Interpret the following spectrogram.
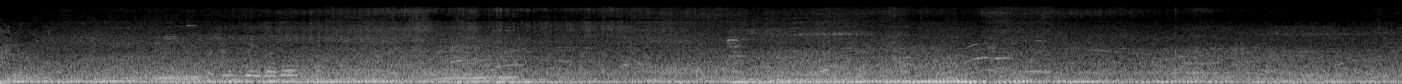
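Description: Street noise on a phone recording: a steady low rumble of cars and engines, with indistinct voices calling in the background.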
